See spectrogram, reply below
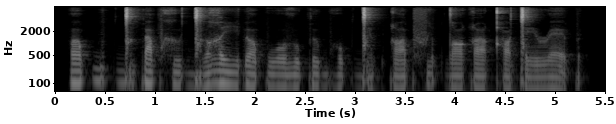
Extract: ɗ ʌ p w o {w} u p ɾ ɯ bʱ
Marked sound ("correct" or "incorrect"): incorrect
